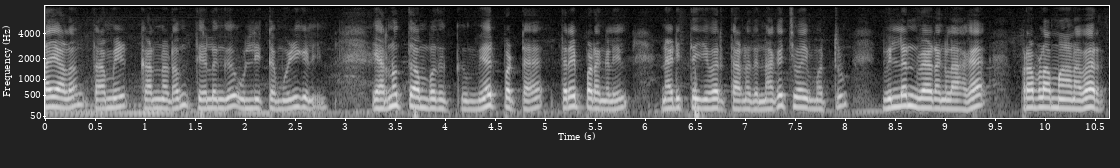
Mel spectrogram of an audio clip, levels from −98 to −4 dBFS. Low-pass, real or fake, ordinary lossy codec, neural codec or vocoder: none; real; none; none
